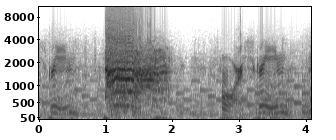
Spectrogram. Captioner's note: Murdock yells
